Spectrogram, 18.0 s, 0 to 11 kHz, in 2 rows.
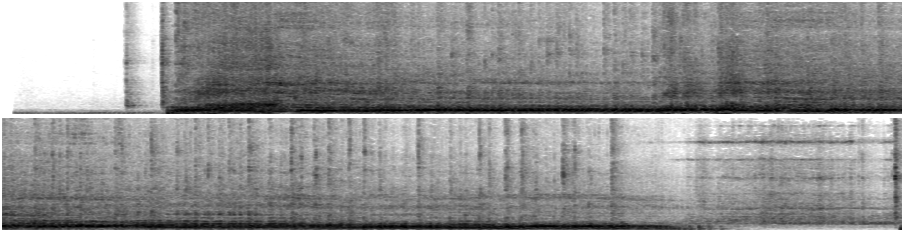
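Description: Dolmar CA two-stroke chainsaw engine starting about a second and a half in and running at high revs. The revs fall away, pick up briefly again about 7 s in, then sink slowly. Near the end the engine note drops much quieter for about two seconds.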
